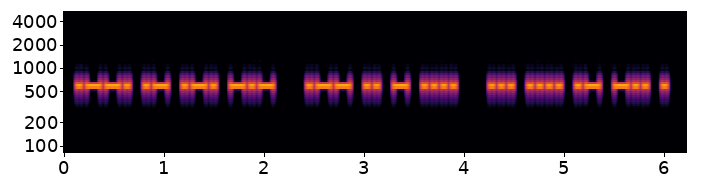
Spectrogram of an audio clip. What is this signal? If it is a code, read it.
Morse code, heard as a keyed tone, about 25 wpm, 600 Hz. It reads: PARK WITH SHADE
